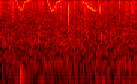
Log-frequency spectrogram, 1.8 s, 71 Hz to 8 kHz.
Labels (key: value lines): label: biophony, dolphin
recorder: SoundTrap 500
